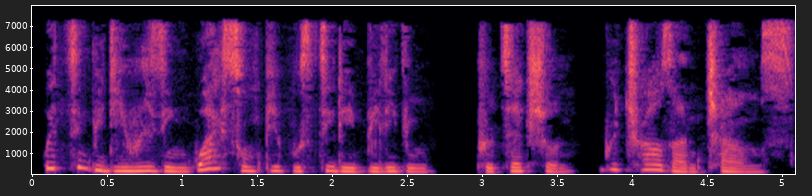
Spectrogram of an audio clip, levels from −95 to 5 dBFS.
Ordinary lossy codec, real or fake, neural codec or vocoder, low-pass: MP3, 48 kbps; real; none; 7.2 kHz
